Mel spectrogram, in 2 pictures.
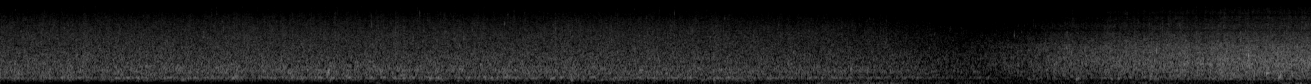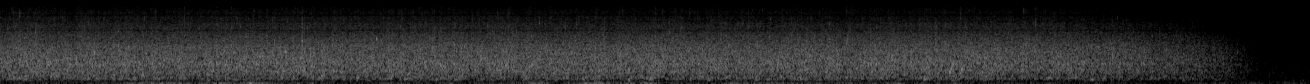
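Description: Spring-fed stream rushing over stones: a steady rush of water that dips briefly about ten seconds in, comes back louder, and stops abruptly just before the end.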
